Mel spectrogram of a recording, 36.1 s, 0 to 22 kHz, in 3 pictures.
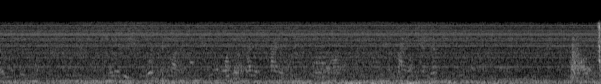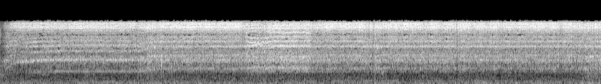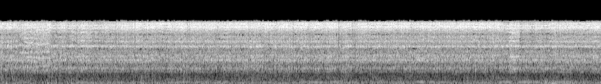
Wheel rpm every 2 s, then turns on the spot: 0, 0, 0, 0, 0, 0, 130, 180, 200, 200, 200, 200, 200, 200, 200, 200, 200, 200.
none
